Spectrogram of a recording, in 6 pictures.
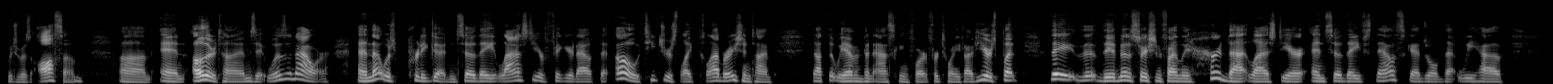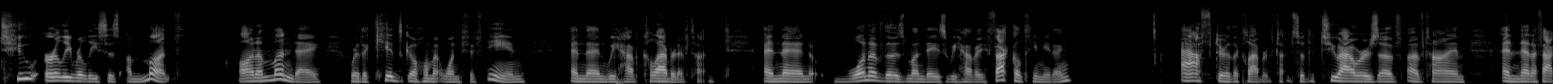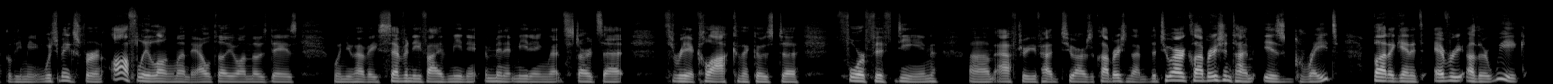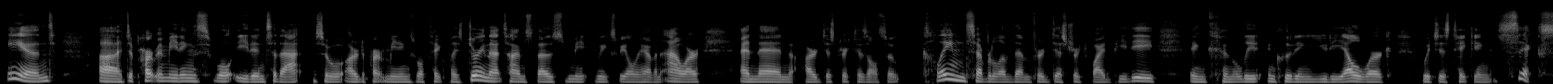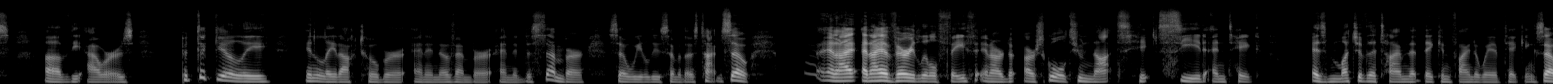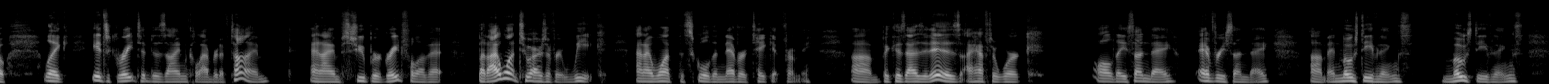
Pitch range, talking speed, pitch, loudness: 125-150 Hz, 200 wpm, 130 Hz, -31 LUFS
